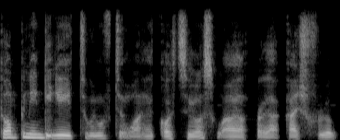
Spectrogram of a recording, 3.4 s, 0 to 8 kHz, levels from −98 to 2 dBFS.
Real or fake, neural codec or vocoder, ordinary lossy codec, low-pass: fake; codec, 16 kHz, 0.5 kbps, FunCodec, trained on LibriTTS, 25 frames a second; none; 7.2 kHz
